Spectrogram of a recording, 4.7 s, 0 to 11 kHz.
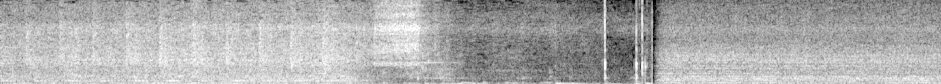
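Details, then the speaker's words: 32 ft SeaVee outboard after a complete rewire, restarted once the fuel was primed and the fuel rails had filled (it ran rough at first). Low, steady, even hum with no misses, settled into a smooth idle. "yeah, she's purring like a kitty now."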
